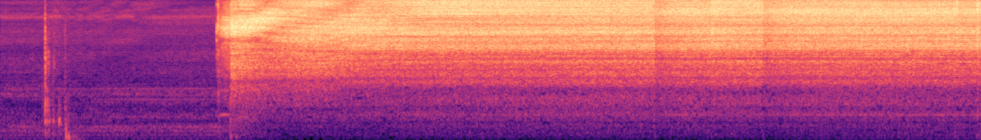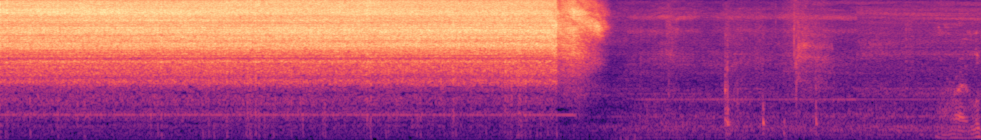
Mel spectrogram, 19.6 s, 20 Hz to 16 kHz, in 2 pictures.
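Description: A Vevor CUT50P budget plasma cutter slices through metal with a loud, steady hiss lasting about thirteen seconds. It starts and stops abruptly, and quieter workshop noise can be heard before and after the cut.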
